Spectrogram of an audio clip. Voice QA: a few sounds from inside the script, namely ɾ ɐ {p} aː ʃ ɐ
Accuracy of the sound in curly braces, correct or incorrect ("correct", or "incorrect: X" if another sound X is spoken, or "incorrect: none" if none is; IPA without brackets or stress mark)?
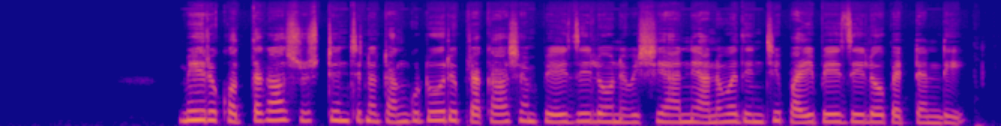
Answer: incorrect: k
